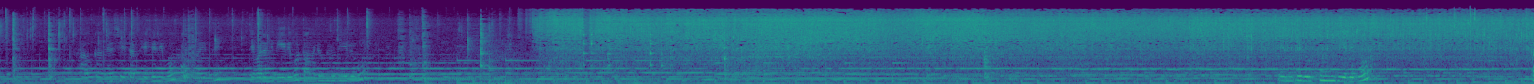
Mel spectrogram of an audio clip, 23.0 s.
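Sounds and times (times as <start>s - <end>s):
food sizzling in hot oil: 7.8s - 23.0s.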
